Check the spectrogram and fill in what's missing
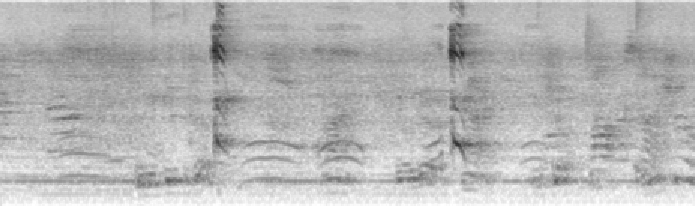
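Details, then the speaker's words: Baby babbling and cooing, broken every two seconds or so by short, sharp hiccups while a parent talks soothingly to the baby. "Yeah? What's the matter, baby? What's the matter, mama? Yeah? Oh my God. Yeah? You got the hiccups, baby?"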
